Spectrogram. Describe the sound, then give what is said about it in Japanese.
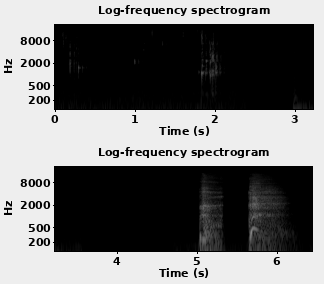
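Breathing, in through the nose and out through the mouth: a few faint soft rustles and a short sniff come first, then two loud, airy breaths close together near the end, with no speech. “鼻から吸って、口から吐く。”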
